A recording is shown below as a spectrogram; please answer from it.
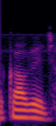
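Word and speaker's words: calves: और इसी तरह आपका काफ है, काफ मीन्स होता है बछड़ा, और कालवेज हो जाएगा, कावेज हो गया, कावेज। यल साइलेंट, जो कुछ अक्षर साइलेंट होता है जिसका बीच में होते हैं, जिनका उच्चारण नहीं होता है, कावेज हो गया।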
